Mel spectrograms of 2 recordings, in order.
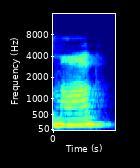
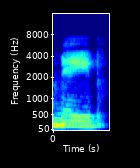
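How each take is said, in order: First: The name rhymes with job. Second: The name rhymes with babe. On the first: The speaker calls it right. "I think that's how you pronounce it" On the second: The speaker calls it wrong.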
